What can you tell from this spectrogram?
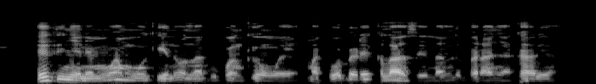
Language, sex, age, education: Igbo, male, 30-45, tertiary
